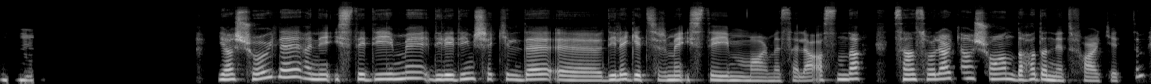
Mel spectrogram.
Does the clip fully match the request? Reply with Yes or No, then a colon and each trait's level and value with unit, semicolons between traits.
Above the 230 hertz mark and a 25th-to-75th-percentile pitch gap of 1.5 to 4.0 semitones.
No: high, 225 Hz; average, 3.7 semitones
